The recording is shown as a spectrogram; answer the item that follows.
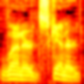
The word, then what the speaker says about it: Lynyrd Skynyrd: The album title is kind of clever. It's in parentheses, and it says pronounced Lynyrd Skynyrd.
